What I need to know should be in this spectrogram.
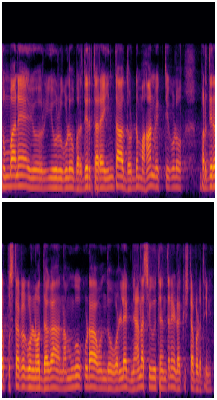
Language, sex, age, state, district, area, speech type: Kannada, male, 60+, Karnataka, Tumkur, rural, spontaneous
